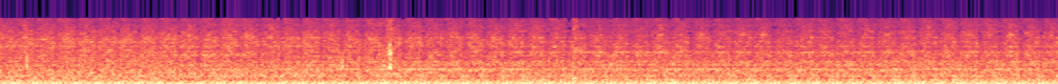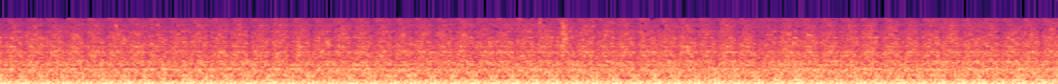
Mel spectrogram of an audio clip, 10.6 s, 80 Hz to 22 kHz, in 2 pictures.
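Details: 1987 Ford F350, 351 Windsor V8, after a cold start following two weeks sitting: steady, even low rumble with no misses, knocks or ticks as it warms; normal idle.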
